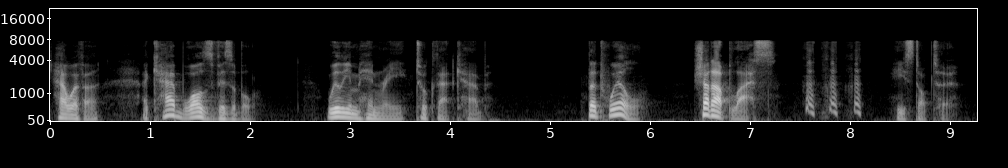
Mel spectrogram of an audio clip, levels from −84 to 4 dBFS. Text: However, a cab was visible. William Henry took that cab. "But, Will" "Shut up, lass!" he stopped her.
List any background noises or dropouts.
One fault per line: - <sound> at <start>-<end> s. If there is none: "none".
- laugh at 7.5-8.1 s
